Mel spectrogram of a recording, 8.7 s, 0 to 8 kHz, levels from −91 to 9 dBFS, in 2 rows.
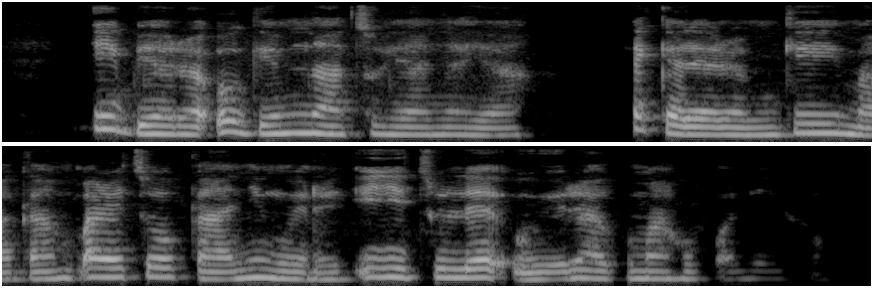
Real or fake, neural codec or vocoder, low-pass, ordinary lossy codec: real; none; 7.2 kHz; none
